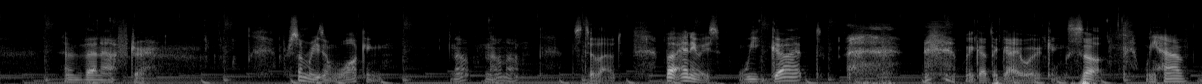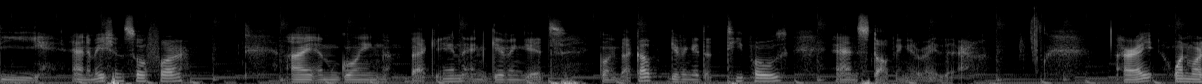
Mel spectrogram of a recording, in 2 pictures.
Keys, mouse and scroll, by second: 0.2-1.6 right drag, 0.7-2.7 typing, 1.8 click, 2.1-3.3 right drag, 4.4-5.6 right drag, 4.9 d, 6.5-11.6 right drag, 6.6 a, 7.6 d, 9.5-11.0 typing, 12.7 click, 15.6 click, 17.4 click, 18.3-19.6 drag, 20.4 click, 21.1 right click, 22.9 click, 23.8 click.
